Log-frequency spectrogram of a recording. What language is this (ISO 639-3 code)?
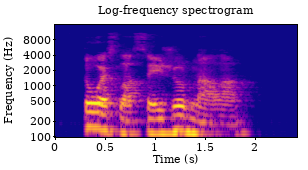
lav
